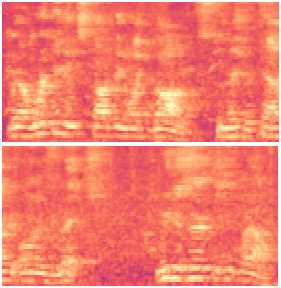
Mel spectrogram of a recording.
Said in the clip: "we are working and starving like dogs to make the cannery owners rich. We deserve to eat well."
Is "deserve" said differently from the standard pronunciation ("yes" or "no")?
no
